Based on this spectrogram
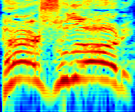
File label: inform reloading, US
